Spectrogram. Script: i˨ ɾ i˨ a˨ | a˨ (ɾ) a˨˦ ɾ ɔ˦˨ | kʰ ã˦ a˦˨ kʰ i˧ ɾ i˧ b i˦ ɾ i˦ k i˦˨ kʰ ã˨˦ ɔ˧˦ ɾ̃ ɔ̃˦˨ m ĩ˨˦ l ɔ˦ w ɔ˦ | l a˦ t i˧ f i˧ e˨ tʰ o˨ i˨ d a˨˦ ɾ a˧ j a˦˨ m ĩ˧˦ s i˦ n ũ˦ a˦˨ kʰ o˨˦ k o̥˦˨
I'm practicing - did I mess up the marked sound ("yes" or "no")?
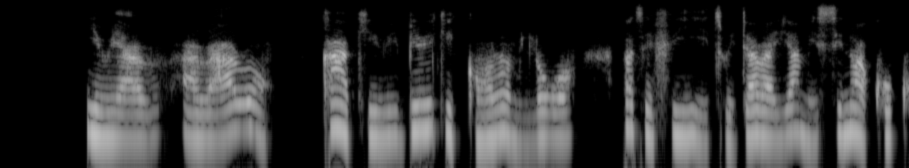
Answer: no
